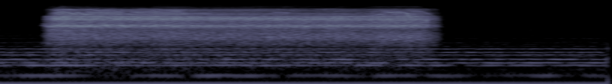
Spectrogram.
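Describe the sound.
A long, deep inhale during a guided breathing exercise, a steady airy hiss lasting nearly three seconds over a low sustained drone.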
